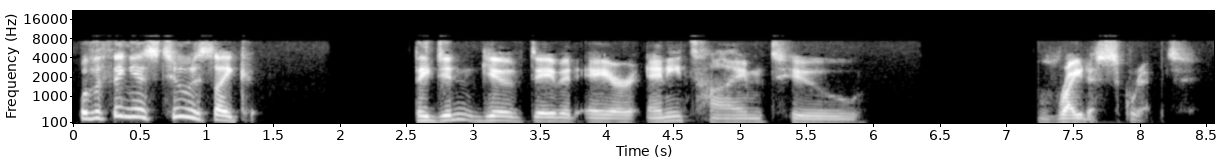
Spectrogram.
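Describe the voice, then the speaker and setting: A man's voice: mid-range voice, animated, slow pace, long pauses, dry recording. A man with a mid-range voice chats casually as a podcast co-host. The recording is very dry, with a slightly dull, band-limited sound. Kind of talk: casual chat about comics.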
